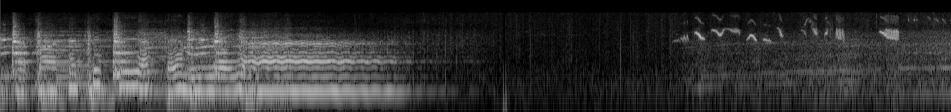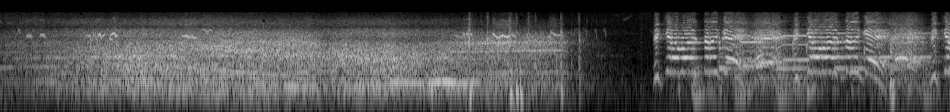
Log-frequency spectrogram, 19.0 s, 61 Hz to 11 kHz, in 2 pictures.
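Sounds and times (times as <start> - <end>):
birds chirping: 6.6 - 12.8, 13.8 - 18.9
cars driving up: 6.8 - 15.6.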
